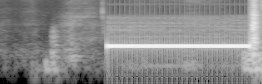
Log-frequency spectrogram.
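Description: A phone call being placed to the Red Lion Hotel, Elizabeth North: a faint rustle and a sharp click, then a loud, steady mid-pitched telephone dial tone hums for about a second and a half before cutting off in a brief burst of noise.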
